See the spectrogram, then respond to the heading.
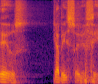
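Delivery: very deep, soft, gentle, unhurried, drawn-out voice. Son recalling his father's last blessing before the hospital, imitating a deep, gentle, slow voice. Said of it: "com a voz grossa e mansa e devagar".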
